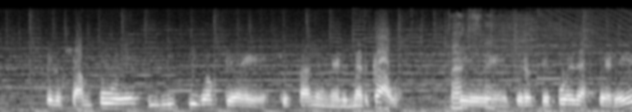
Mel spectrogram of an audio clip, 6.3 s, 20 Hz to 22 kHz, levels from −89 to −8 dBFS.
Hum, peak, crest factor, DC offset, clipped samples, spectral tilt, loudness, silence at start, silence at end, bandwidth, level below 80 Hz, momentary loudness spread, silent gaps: none; -6 dBFS; 12 dB; under 0.1%; under 0.1%; -6.5 dB/octave; -18 LUFS; 0 s; 0 s; 15.5 kHz; -42 dBFS; 8 LU; none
